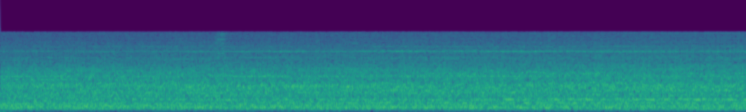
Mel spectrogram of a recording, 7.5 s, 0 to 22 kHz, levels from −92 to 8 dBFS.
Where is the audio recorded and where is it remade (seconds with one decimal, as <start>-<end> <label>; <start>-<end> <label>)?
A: 0.0-7.5 recorded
